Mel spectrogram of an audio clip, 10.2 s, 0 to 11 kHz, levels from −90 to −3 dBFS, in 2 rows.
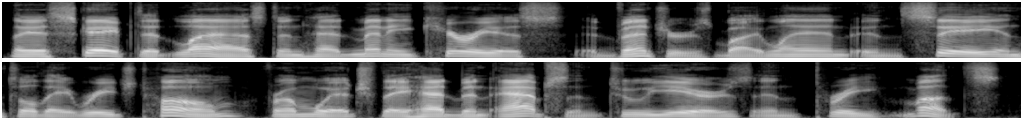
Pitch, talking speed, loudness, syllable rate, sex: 105 Hz, 165 wpm, -23 LUFS, 4.0 syllables/s, male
